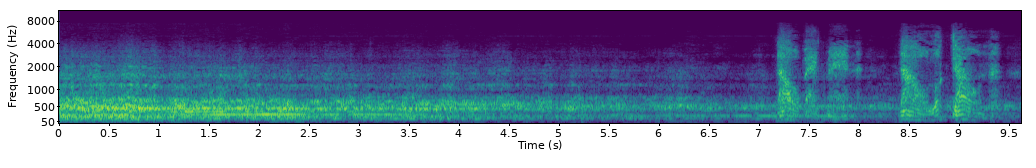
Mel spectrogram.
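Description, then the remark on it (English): A loud, droning airplane engine roar fills the air overhead as the plane passes directly over a mill, steady at first and then slowly fading as it passes, with a few brief voices breaking in near the end. “It's going to pass directly over the mill”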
